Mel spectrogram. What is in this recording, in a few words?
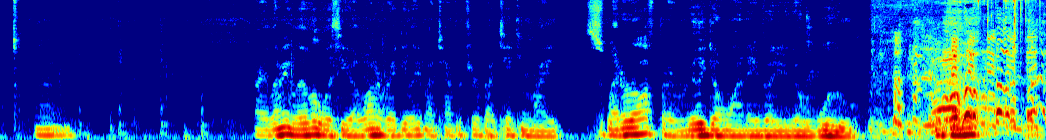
Banter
